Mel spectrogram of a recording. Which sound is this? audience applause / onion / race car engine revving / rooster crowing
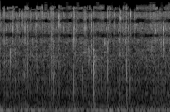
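onion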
